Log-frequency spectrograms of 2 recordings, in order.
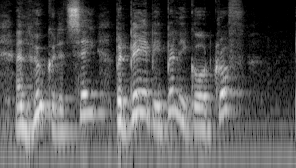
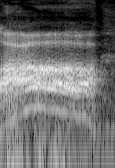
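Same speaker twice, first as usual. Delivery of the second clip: loud roar opening into a challenge; big, booming storybook troll; terrible troll; 3 semitones higher, 7 dB louder than usual. A narrator's reading. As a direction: burst out at the trespasser. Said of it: "the great and the terrible troll".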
